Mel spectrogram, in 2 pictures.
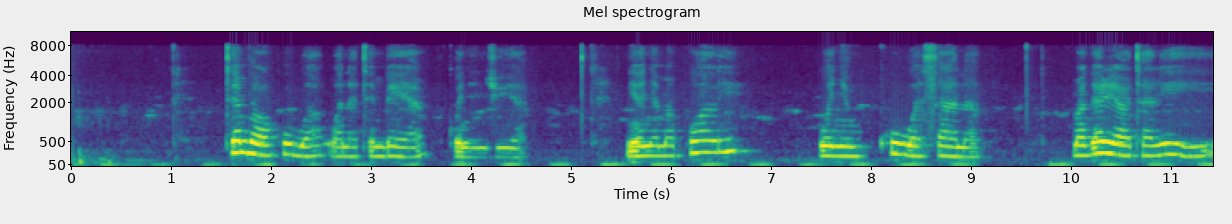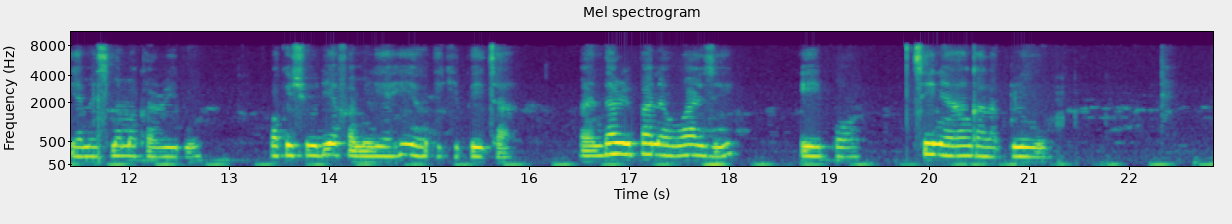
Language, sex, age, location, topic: Swahili, female, 25-35, Dar es Salaam, agriculture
